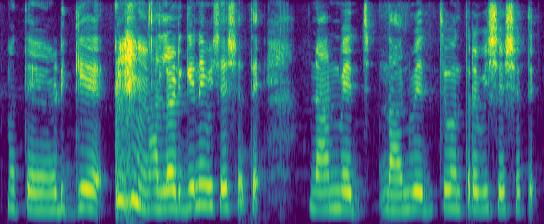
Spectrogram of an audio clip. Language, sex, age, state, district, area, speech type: Kannada, female, 18-30, Karnataka, Chamarajanagar, rural, spontaneous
